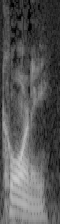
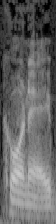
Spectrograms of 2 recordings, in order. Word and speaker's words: Cornet: Jeff Cornet, I don't think it's pronounced Corny. I think it's Cornet, but we could be wrong.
